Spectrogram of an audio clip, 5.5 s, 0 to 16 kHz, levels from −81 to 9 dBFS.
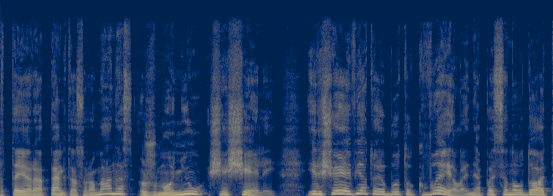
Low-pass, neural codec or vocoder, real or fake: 14.4 kHz; none; real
